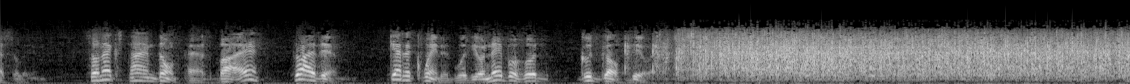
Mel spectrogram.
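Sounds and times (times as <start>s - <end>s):
speech: 0.0s - 6.8s
audience applause for actors' stage entrance: 6.3s - 11.2s.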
